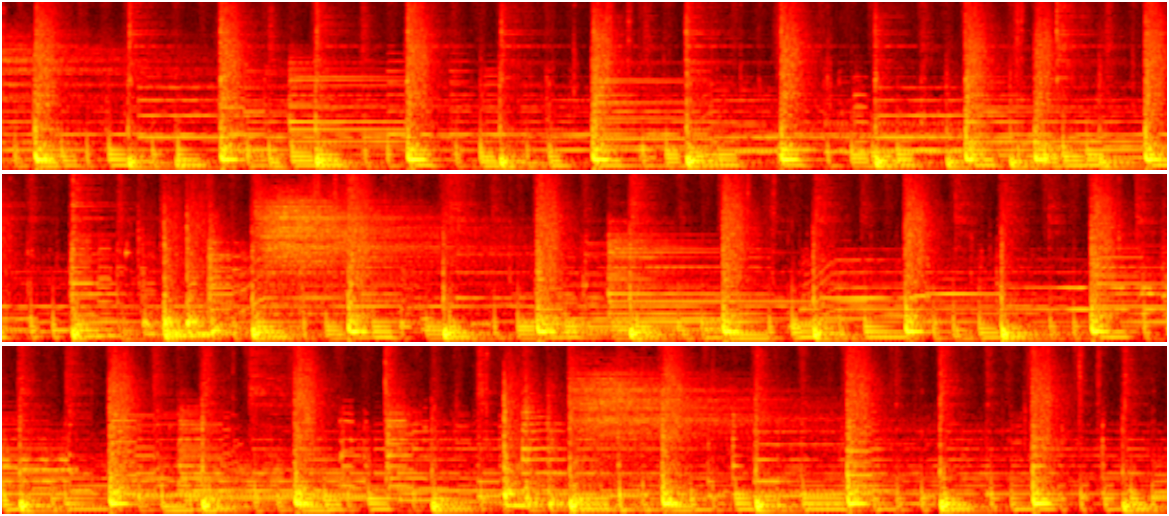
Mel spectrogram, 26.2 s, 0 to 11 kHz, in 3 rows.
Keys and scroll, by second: 2.5 typing, 4.3-13.1 typing, 14.4 typing, 16.0-17.8 typing, 19.0 Return, 20.5-21.2 typing, 24.8-26.2 typing.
